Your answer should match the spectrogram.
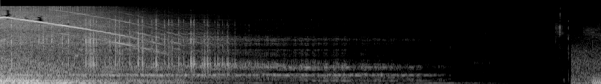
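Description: Closing hit of an intro music sting, with a high whistling sweep that falls in pitch over about two seconds while the music rings out and fades away. It dies to silence by about halfway through, and faint outdoor ambience comes back just before the end.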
